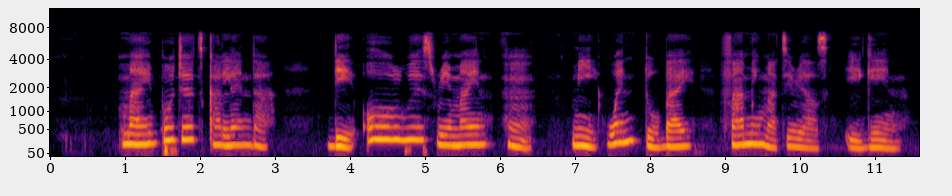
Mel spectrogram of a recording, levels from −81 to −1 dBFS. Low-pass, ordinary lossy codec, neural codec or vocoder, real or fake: 7.2 kHz; Opus, 64 kbps; none; real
